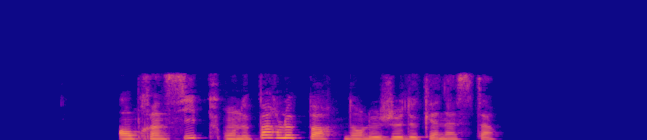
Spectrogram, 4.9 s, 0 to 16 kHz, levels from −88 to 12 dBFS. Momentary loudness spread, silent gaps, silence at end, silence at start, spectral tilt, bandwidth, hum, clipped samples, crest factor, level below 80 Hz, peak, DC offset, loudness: 10 LU; none; 1.15 s; 0.9 s; -5.5 dB/octave; 8 kHz; none; under 0.1%; 20 dB; -76 dBFS; -8 dBFS; under 0.1%; -26 LUFS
